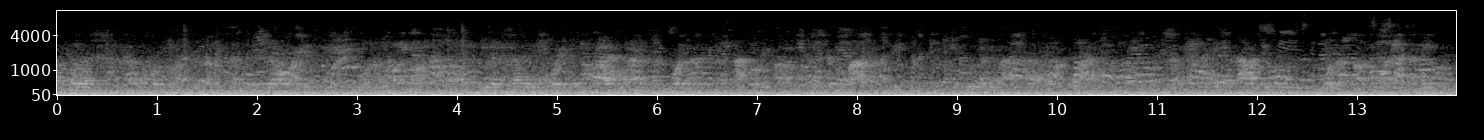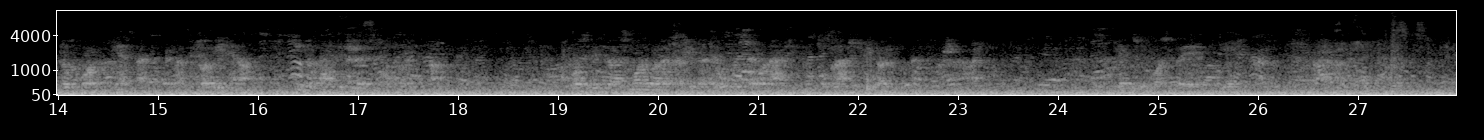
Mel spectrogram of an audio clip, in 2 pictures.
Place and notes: MotorBoatMarcoPolo Veranda
Motor Boat Marco Polo Rijeka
